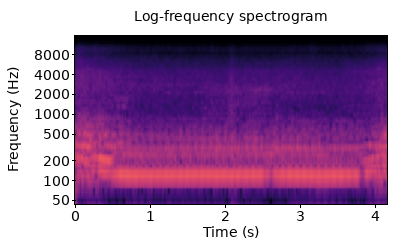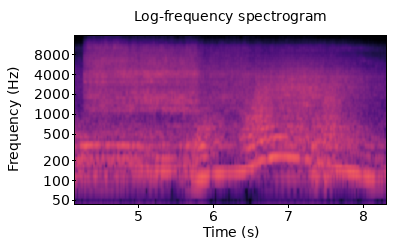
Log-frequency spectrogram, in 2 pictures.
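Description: Infiniti G37's 3.7-litre V6 with freshly fitted Stillen Gen 3 intakes, just started: it settles from the start-up flare to a steady idle, then is revved twice, the pitch rising and falling each time. The first rev, about four seconds in, comes with a loud rush of intake noise.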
